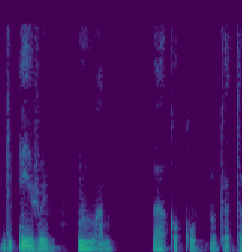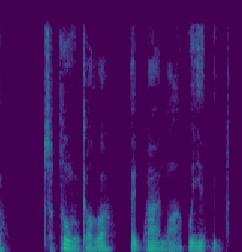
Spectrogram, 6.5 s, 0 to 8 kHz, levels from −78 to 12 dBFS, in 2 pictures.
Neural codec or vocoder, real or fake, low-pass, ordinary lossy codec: codec, 16 kHz, 1 kbps, FunCodec, trained on Chinese and English, 50 frames a second; fake; 7.2 kHz; MP3, 48 kbps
